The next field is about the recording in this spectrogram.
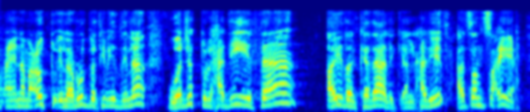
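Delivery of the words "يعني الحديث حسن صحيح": ordinary delivery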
